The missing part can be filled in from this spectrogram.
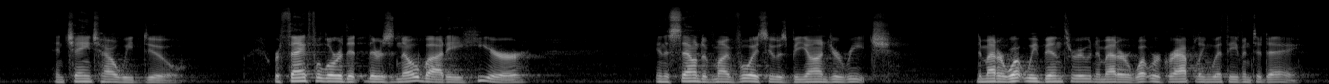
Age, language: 40-59, English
